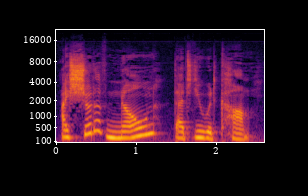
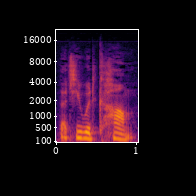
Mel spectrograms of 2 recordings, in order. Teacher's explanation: our pronouns I and you actually don't receive that stress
